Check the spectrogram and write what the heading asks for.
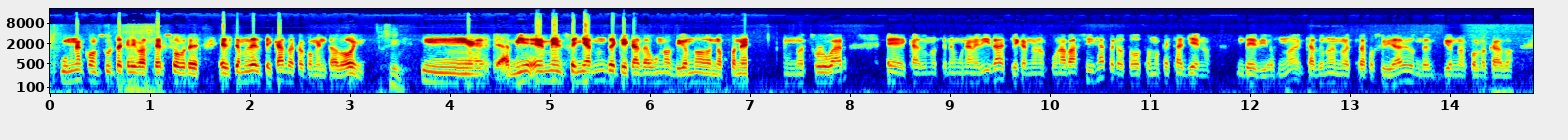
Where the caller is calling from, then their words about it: Alicante, Valencian Community, Spain; Buenos días, monseñor. … de Alicante.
